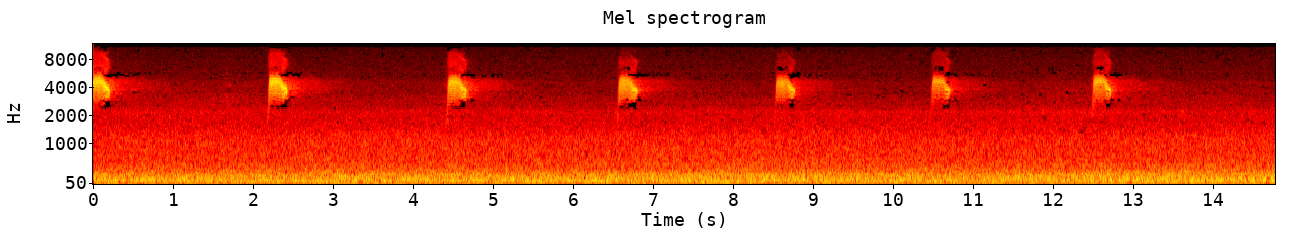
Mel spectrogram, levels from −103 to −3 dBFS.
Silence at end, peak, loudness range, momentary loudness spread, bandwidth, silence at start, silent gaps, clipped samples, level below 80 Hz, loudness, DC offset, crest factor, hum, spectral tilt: 0 s; -14 dBFS; 5 LU; 12 LU; 11 kHz; 0 s; none; under 0.1%; -52 dBFS; -34 LUFS; 0.2%; 20 dB; none; -5.5 dB/octave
